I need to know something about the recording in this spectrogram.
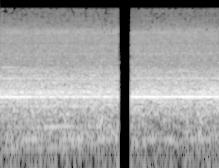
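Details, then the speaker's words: Flying Bear LaserMan laser cutting/engraving machine running an engraving job with its filter system on: smooth steady airy whoosh and constant mid-pitched hum from the cabinet fan cooling the electronics, no rattles; normal fan operation. "Machine के चलने के दौरान आपको पंखे की हल्की आवाज भी सुनाई दे सकती है। यह ध्वनि मुख्य कैबिनेट के अंदर इलेक्ट्रॉनिक सर्किट को गर्म होने से रोकने का काम करती है ।"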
